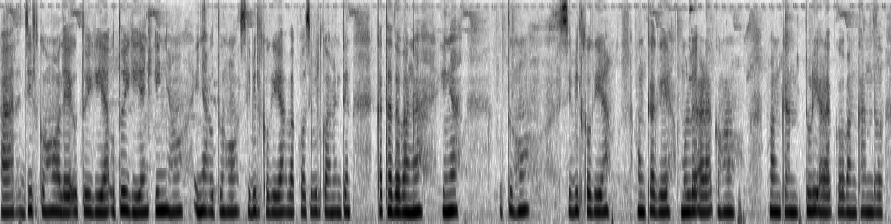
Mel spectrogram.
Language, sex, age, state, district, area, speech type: Santali, female, 18-30, Jharkhand, East Singhbhum, rural, spontaneous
